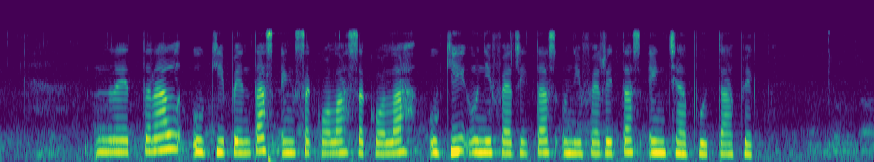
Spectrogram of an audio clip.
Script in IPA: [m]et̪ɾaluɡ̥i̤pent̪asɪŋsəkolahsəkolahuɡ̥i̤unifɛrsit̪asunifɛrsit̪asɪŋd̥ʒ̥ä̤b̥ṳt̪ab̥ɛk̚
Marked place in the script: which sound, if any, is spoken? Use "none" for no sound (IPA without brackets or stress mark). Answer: n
